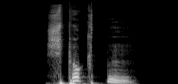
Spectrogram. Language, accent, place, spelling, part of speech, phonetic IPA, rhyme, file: German, Germany, Berlin, spuckten, verb, [ˈʃpʊktn̩], -ʊktn̩, De-spuckten.ogg
- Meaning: inflection of spucken: 1. first/third-person plural preterite 2. first/third-person plural subjunctive II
